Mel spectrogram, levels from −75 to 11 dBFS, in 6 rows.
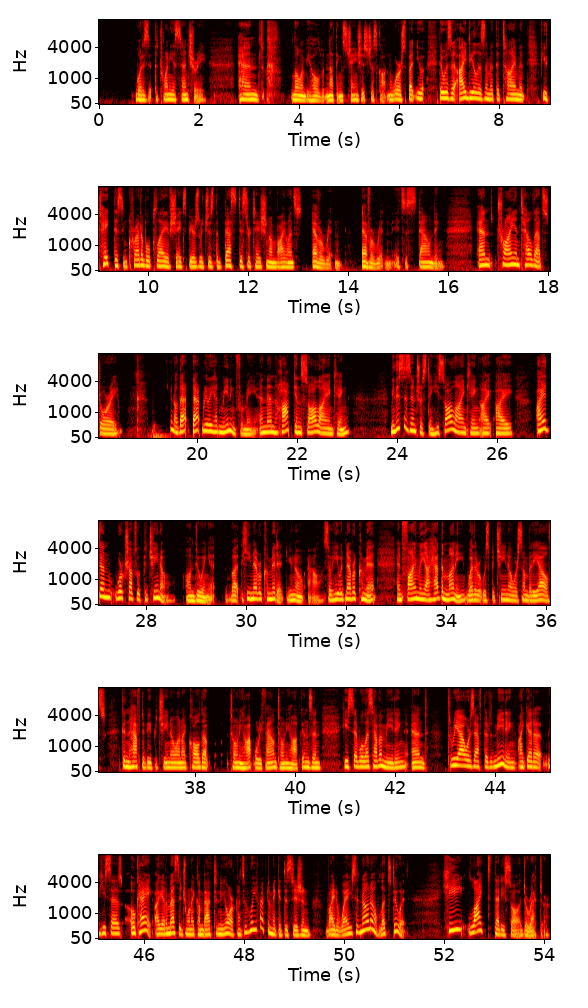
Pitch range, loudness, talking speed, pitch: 145-185 Hz, -20 LUFS, 205 wpm, 160 Hz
